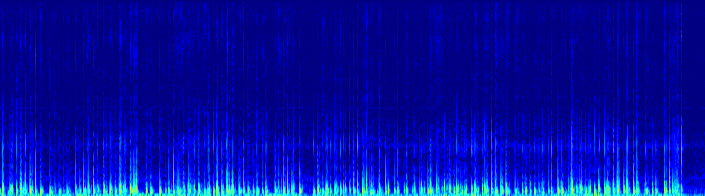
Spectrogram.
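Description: Fingertips and nails rapidly tap and scratch across the ridged, treaded sole of a navy Crocs clog made of molded foam resin, with the hollow shoe held sole-up toward the mic. The result is a dense run of soft, dull, low thumps and rubbery scrapes with almost no ring, continuing steadily with a brief dip near six seconds before fading out at the end.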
